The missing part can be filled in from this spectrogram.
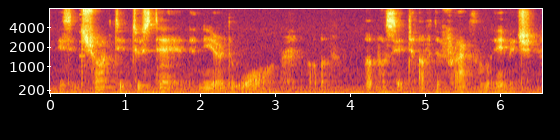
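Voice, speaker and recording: Very slow pace over noticeable background noise. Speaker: ASMR content creator. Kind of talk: ASMR horror story reading.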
